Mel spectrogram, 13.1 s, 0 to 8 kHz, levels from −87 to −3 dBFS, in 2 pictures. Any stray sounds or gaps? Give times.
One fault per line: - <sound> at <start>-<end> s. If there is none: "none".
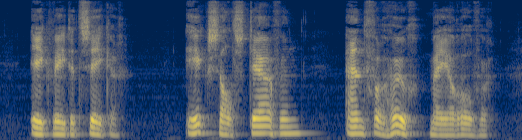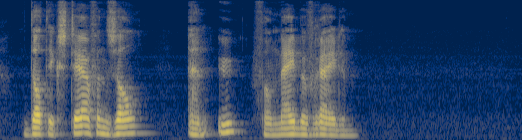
none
